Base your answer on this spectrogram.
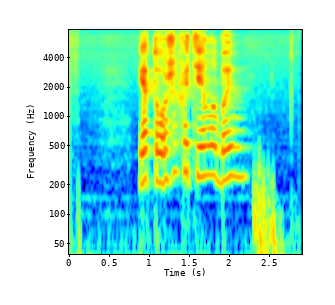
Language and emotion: Russian, neutral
